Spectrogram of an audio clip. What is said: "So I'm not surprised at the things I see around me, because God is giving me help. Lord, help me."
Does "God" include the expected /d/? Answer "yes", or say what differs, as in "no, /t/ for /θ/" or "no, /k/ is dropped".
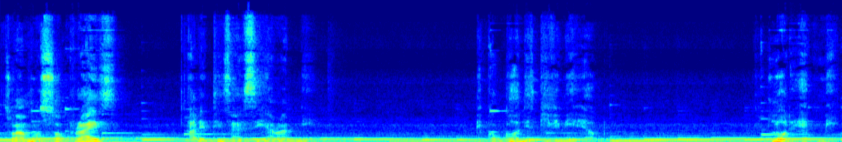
yes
